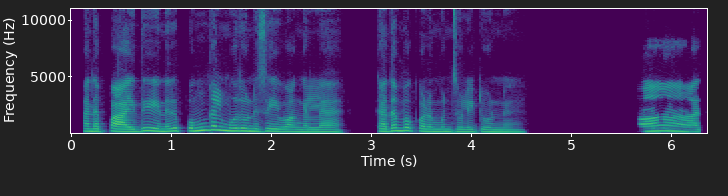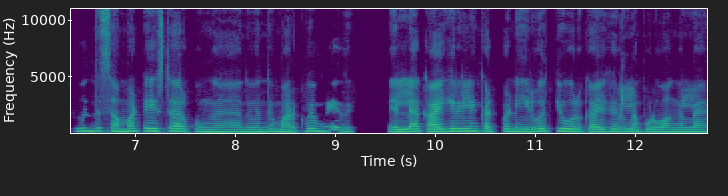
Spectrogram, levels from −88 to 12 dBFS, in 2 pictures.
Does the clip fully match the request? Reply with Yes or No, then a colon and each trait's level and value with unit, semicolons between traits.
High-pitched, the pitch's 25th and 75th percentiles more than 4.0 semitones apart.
No: high, 200 Hz; average, 3.0 semitones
